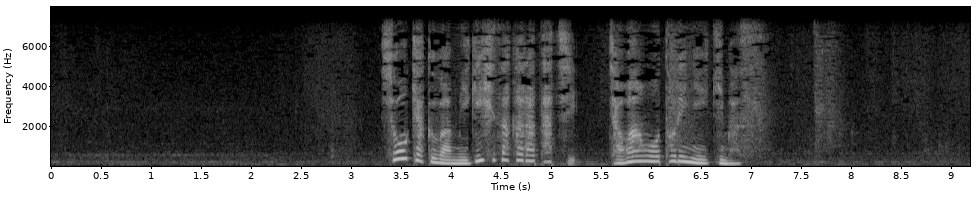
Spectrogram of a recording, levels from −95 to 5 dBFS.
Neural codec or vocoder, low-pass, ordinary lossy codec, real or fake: none; 7.2 kHz; none; real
